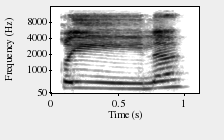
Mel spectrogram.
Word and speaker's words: قيل: But since it has a kasra underneath, we need to make sure that it's still a thick letter. So we pronounce it from the bottom of our throat.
